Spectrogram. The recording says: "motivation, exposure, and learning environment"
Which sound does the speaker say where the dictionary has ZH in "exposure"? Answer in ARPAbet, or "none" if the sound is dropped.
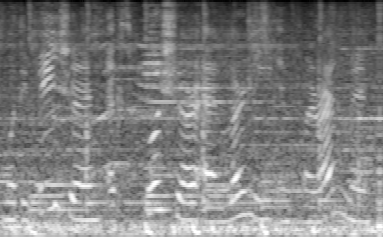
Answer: SH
